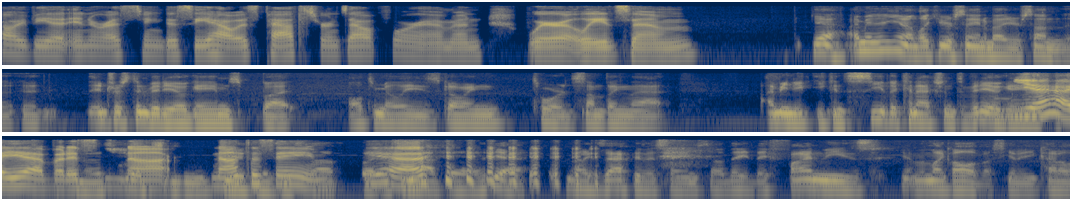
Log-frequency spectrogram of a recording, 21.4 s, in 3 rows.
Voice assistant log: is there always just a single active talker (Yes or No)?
No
